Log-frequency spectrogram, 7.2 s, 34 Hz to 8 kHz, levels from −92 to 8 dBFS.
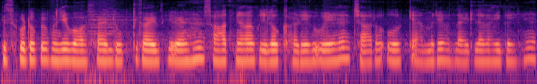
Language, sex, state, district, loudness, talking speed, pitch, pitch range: Hindi, male, Madhya Pradesh, Umaria, -18 LUFS, 215 wpm, 155 Hz, 150-165 Hz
